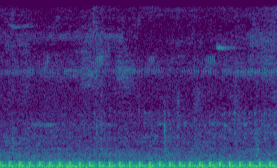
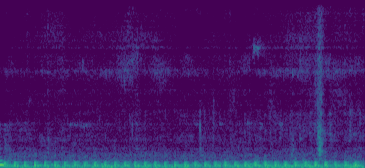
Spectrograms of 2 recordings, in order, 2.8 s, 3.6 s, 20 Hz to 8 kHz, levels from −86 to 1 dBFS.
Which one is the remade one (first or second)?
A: second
